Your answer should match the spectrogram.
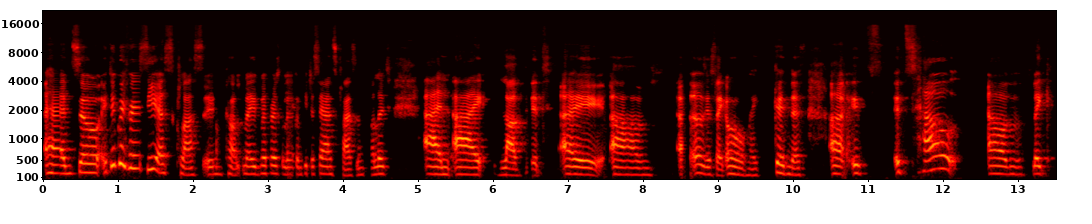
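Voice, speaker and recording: A woman's voice: on the low side, unhurried, sharp tone. A woman in her twenties from Zambia, telling her story on a video call, chatty with lots of likes and ums. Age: 20s. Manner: chatty, many fillers of "like" and "um", laughs easily. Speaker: guest. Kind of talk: casual interview storytelling.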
